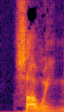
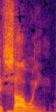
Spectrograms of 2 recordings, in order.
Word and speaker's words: Samhain: And basically, the article says, beware of the bogs of Samhain. Now, you know, Samhain. – Samhain, yeah. – That's the way I've always pronounced it. Someone corrected me and said it's actually Samhain.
